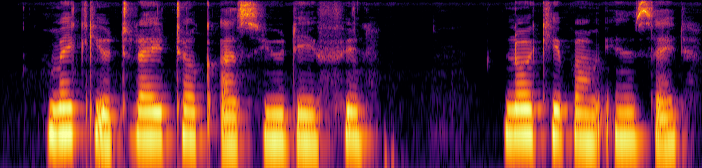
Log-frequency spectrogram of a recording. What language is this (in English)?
Nigerian Pidgin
